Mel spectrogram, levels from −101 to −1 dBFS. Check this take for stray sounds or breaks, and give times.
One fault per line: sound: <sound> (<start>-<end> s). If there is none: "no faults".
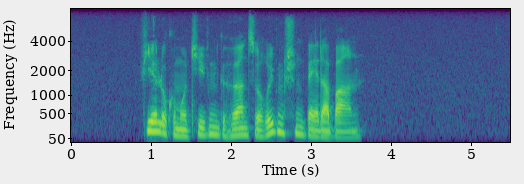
no faults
